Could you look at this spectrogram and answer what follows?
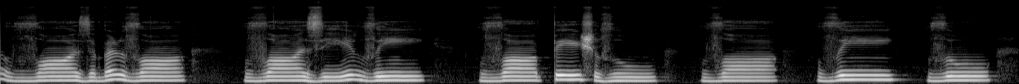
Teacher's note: اب یہاں پر ہم نے اس کو بھاری آواز کے ساتھ پڑھا، لیکن اس میں سیٹی نہیں بج رہی، ضا میں سیٹی نہیں بجتی۔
